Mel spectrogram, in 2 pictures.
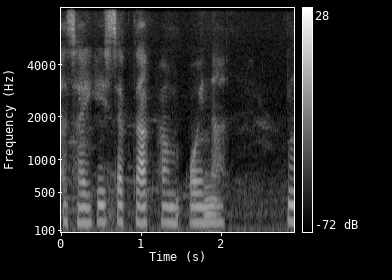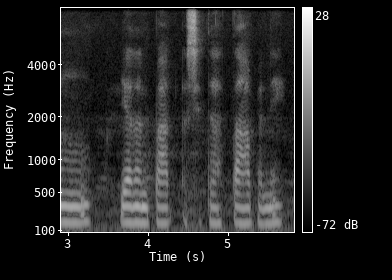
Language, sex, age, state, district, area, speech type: Manipuri, female, 30-45, Manipur, Imphal East, rural, spontaneous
